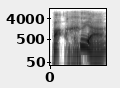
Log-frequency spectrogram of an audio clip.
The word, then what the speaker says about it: 바흐: 근데 이거 독일로는 바흐야. CH가 흐든 그래서 너 바는 들어봤지.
